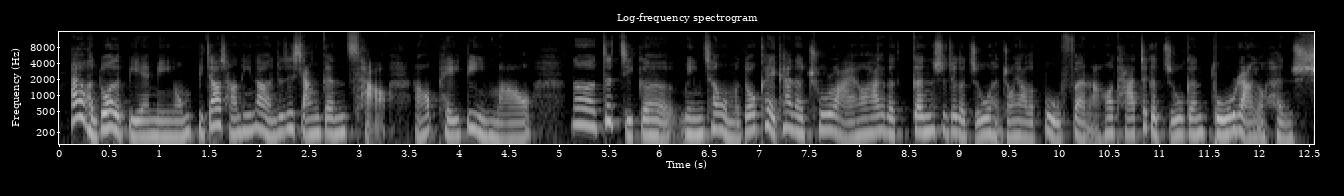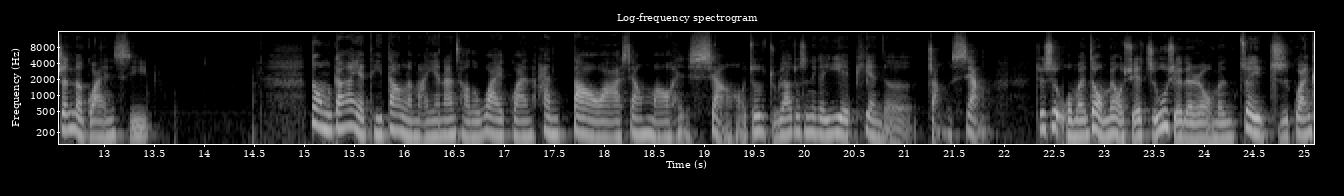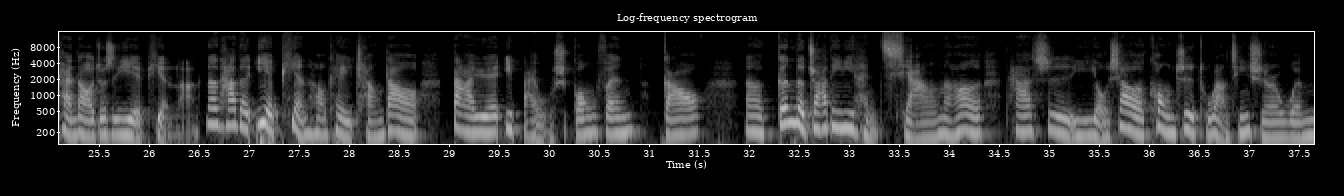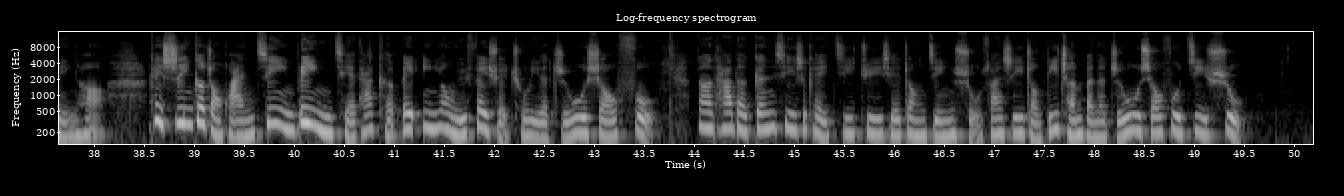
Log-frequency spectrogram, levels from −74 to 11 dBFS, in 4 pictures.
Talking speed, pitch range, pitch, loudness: 280 characters per minute, 165-210 Hz, 185 Hz, -24 LUFS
